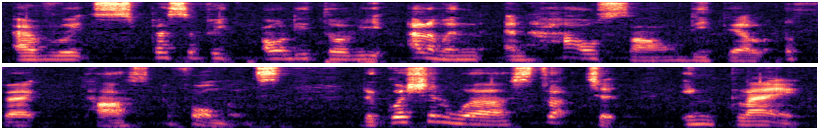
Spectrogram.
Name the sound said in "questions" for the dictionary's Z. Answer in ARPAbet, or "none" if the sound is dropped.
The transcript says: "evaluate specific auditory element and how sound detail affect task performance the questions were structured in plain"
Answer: none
